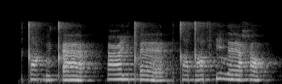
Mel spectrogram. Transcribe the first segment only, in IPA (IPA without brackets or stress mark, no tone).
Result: tˤ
